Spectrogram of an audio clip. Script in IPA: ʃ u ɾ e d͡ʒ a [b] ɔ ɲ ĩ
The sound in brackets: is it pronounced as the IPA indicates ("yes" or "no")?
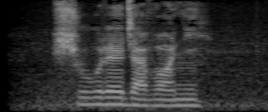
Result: no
